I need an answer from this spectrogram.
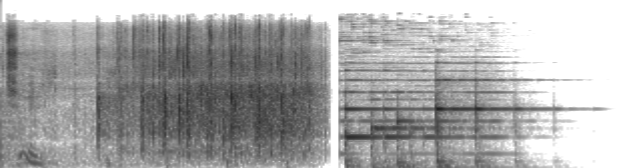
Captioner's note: applause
